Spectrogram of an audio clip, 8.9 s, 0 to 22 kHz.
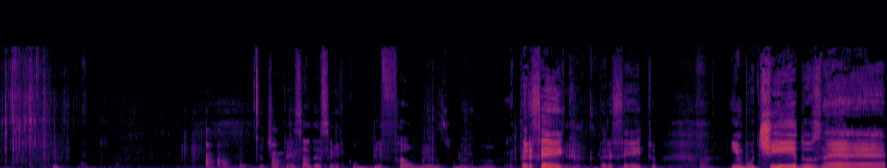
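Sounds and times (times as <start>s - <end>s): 
person biting into crunchy bruschetta: 0.0s - 2.1s
speech: 2.6s - 8.8s.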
